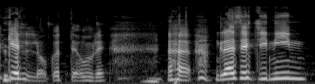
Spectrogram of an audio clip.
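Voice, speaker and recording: A woman's voice: high voice, huge pitch swings, drawn-out words, fairly bright tone, no echo, faint music behind. A Chilean woman hosting a casual voice chat on her stream. She is chatty, uses a lot of slang and laughs often. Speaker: streamer host.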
